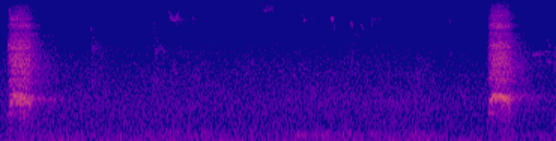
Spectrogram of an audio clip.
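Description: Whitetail deer blowing: two short, loud, breathy alarm snorts about six seconds apart, the sound a deer makes when it has sensed a threat.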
